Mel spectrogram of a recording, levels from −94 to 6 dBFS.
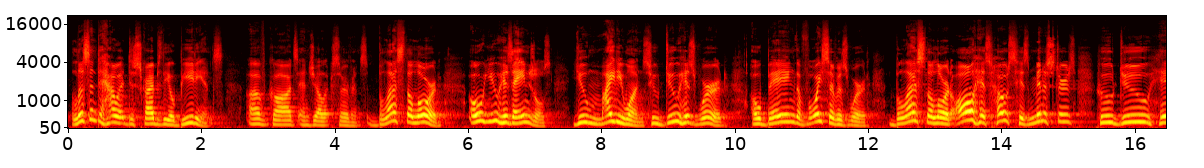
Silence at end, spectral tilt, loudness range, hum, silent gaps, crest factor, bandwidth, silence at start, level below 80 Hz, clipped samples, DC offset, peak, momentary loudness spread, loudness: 0 s; -6 dB/octave; 5 LU; none; none; 18 dB; 14 kHz; 0.05 s; -60 dBFS; under 0.1%; under 0.1%; -6 dBFS; 12 LU; -25 LUFS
